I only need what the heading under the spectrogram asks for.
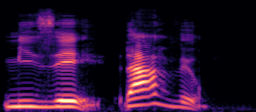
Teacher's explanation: a penúltima sílaba é a tônica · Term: paroxítona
